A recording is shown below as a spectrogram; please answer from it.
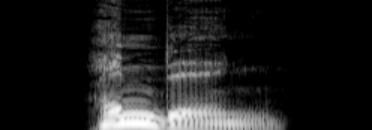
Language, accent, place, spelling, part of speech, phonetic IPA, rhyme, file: German, Germany, Berlin, Händeln, noun, [ˈhɛndl̩n], -ɛndl̩n, De-Händeln.ogg
- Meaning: dative plural of Handel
